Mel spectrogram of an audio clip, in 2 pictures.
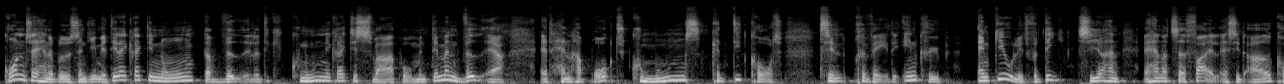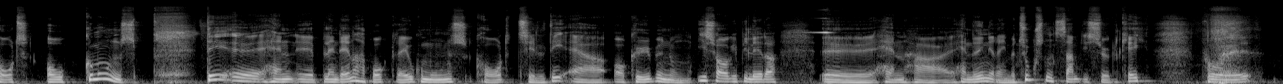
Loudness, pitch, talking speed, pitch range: -22 LUFS, 125 Hz, 200 wpm, 110-155 Hz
